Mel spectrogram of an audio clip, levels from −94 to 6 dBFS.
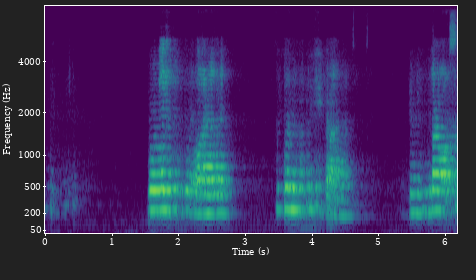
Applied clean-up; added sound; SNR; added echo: neural mask model DeepFilterNet 3.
